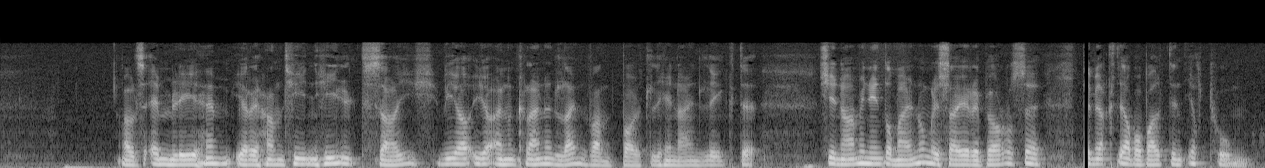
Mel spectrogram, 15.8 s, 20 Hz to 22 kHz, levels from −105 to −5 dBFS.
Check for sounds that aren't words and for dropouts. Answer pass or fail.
fail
